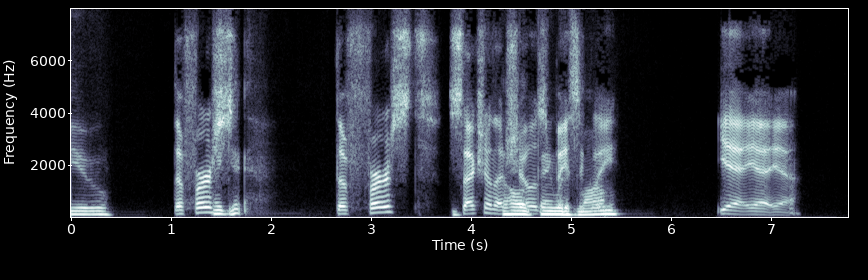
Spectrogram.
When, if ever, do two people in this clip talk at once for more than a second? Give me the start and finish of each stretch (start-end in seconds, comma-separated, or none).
4.3-5.5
